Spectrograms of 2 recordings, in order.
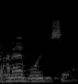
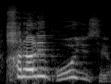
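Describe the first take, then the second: First: Breathy whispered prayer, much softer; whispered plea. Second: Higher, louder desperate plea; pleading cry. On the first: (속삭이듯 간절한 기도) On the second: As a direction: cry out to God begging. (하나님께 간절히 부르짖는 외침) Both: Acted. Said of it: "시편 기자 심령과 똑같아요".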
